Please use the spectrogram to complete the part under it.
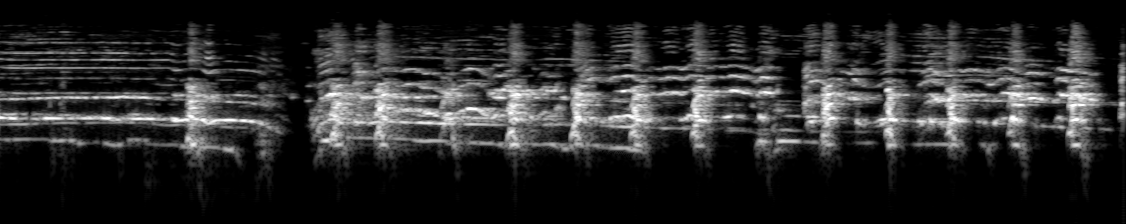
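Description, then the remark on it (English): A dog howls continuously, a long wavering howl followed by a series of rising, yodeling howls and yips, loud and alone with no talking. “Can you give it a howl?”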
